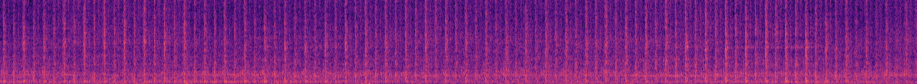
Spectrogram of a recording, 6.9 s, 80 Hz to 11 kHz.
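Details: 2006 Opel Astra H Z16XEP, knock appeared at 170,000 km; sharp, regular ticking knock about three times a second over quiet idle. Shop suspects intake manifold needing cleaning/factory defect and TWINPORT flaps, plus valve cover breather valve; unconfirmed.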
